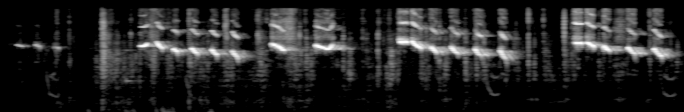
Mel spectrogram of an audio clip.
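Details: Grey francolin, also called grey teetar, calling: loud, high, ringing phrases of repeated descending notes, delivered in three bursts with short pauses between, over faint background chirps.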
